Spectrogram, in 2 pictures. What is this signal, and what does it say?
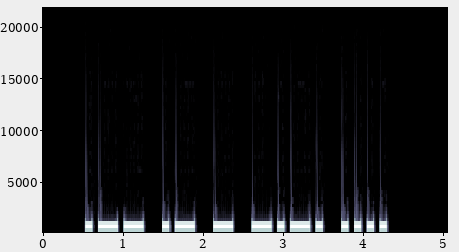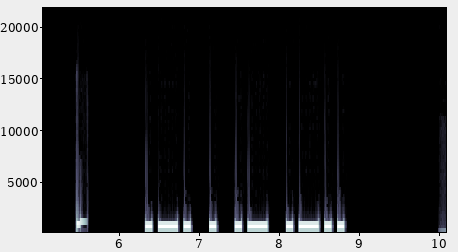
Morse code, heard as a keyed tone, about 15 wpm, 700 Hz. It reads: WATCH REAL
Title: Sentences from Top 300 Words - New Word Drill - 15wpm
